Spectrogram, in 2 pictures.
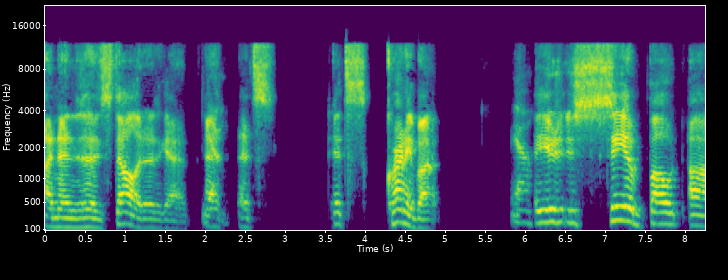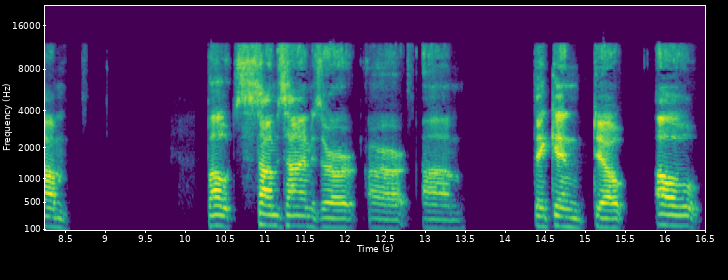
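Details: Expressive aphasia in an adult male after a stroke in October 2025 affecting the Broca speech centre.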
